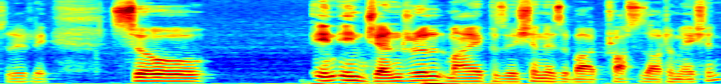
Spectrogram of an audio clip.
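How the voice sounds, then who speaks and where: On a very clean recording with a silent background, a man with an Indian accent speaks at medium pitch with ordinary pitch variation and long, frequent pauses. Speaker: automation engineer on an industry research placement. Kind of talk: podcast interview. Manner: halting, with many fillers and restarts.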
